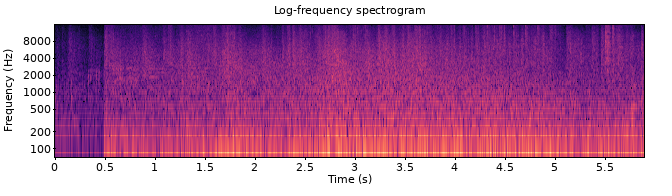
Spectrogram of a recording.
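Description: A Stuka rocket barrage in Company of Heroes 2 erupts after a brief lull, becoming a dense, continuous roar of overlapping loud explosions that persists to the end.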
